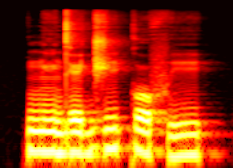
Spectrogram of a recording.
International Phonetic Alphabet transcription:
n ĩ˧ d e˧ d͡ʒ i˦ k o˦˨ f i˨˦

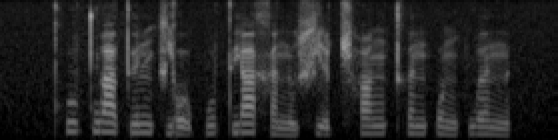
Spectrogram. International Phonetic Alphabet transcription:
kʰ u˦ t̪ w ä˥˨ t̪ y˥˨ n t͡ɕ j o̰˨˩ ʊ̯ p u˥˨ t̪ j ä˥˨ x a˩ n u˦ ɕ ḭ˨˩ ʈ͡ʂʰ ɑ˦ ŋ kʰ ə˦ n p ɤ˨˦ ŋ f w ə˥˨ n

